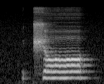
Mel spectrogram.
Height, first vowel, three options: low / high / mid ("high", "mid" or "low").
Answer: mid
